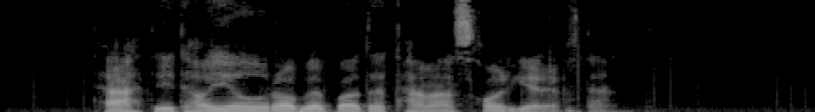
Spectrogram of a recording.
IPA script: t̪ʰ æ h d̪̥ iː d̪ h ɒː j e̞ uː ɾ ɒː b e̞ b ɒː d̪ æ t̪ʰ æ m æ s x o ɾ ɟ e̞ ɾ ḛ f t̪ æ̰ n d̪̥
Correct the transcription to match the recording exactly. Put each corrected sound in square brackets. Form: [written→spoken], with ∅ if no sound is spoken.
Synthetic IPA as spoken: t̪ʰ æ h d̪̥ iː d̪ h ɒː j e̞ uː ɾ ɒː b e̞ b ɒː d̪ [æ→e] t̪ʰ æ m æ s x o ɾ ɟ e̞ ɾ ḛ f t̪ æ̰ n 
